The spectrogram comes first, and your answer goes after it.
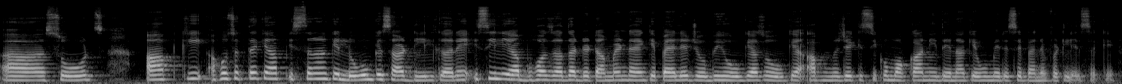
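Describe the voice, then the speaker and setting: A woman giving a weekly tarot horoscope reading in a measured, explanatory way, often checking in with the listener. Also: medium pitch, level tone, mellow. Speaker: tarot reader.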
